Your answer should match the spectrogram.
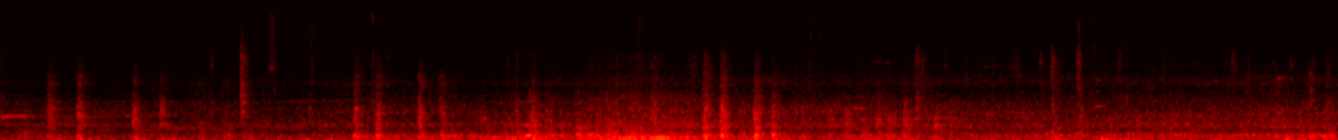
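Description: Steady low rumble of a train moving on rails, heard from inside a carriage, with scattered sharp clacks from the wheels and a brief swell in loudness midway. No one speaks.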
